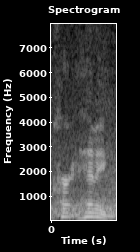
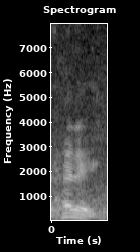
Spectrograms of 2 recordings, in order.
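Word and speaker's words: Hennig: name is spelled not it's not Kurt Henning it's Kurt henig I go what he goes H E N N I G I go no dude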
